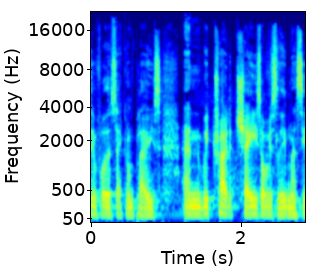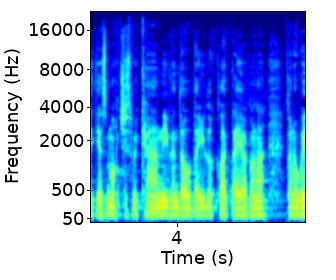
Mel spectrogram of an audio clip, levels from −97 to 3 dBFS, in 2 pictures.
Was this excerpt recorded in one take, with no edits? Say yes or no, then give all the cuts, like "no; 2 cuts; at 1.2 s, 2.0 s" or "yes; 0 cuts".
yes; 0 cuts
